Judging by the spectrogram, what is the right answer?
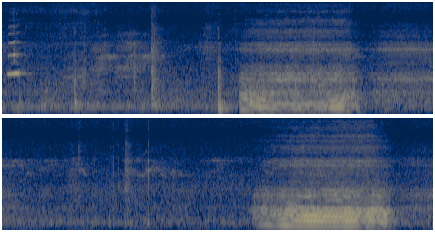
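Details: Two loud, rough, vibrating snores on the in-breath with quiet breathing between them, ending with a little fart.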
